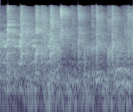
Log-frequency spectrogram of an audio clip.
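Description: Applause from a small audience: a quick, uneven run of hand claps from several people.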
